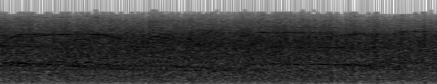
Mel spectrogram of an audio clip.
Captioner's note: applause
